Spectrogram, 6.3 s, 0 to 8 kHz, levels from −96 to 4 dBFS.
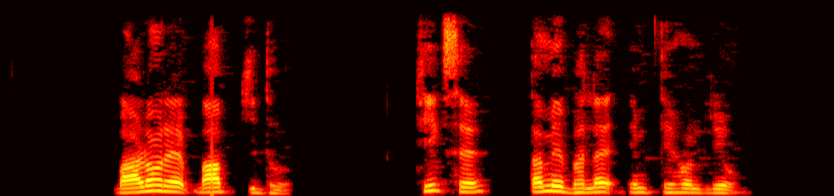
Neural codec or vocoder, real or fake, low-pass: none; real; 7.2 kHz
